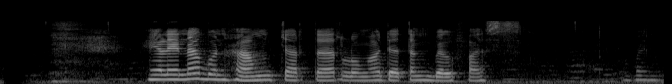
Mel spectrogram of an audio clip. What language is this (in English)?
Javanese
